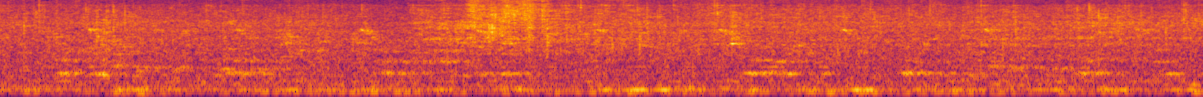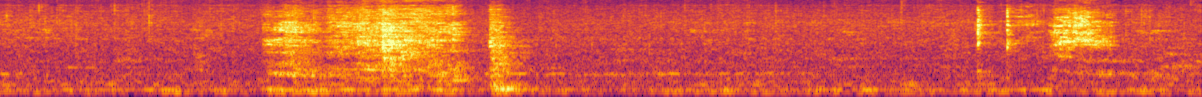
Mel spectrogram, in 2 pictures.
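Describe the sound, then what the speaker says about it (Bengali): Banana kofta fritters fry gently in a pan over low heat, a soft continuous sizzle under occasional utensil clinks, with a brief louder crackling burst near the middle and another near the end. "এখন এগুলা ভেজে নিচ্ছি।"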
